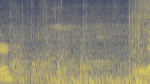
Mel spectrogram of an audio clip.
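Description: Paper chopstick wrapper being handled and torn open, with a short crackle near the end, over the steady murmur of a busy restaurant.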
